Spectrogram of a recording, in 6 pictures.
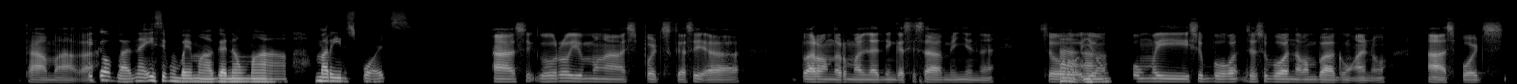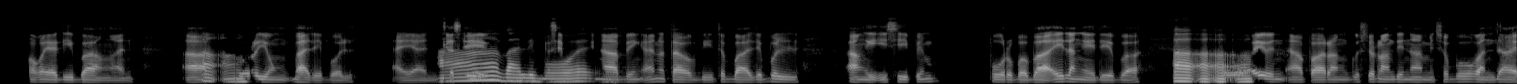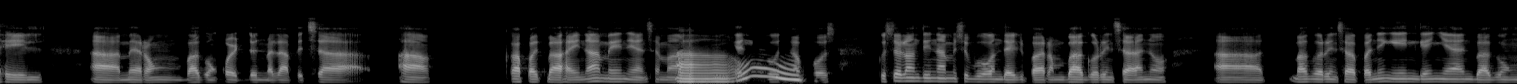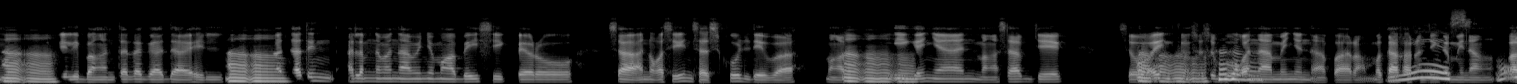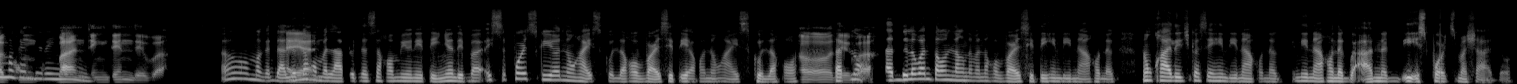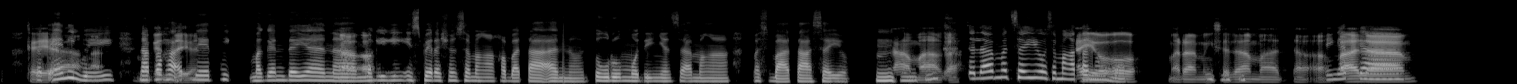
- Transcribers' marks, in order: tapping; "kapitbahay" said as "kapatbahay"; other background noise; chuckle; chuckle
- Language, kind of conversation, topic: Filipino, unstructured, Ano ang paborito mong libangan?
